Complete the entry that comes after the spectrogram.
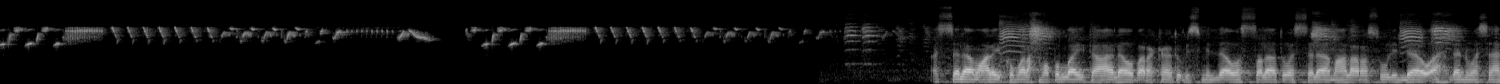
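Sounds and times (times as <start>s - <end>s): canary singing trills: 0.0s - 12.1s, 12.7s - 15.0s.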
